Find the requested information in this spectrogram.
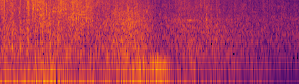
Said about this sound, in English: Oh, for God's sake, just shoot the boat.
